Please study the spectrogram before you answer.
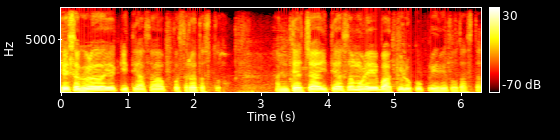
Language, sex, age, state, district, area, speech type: Marathi, male, 18-30, Maharashtra, Sangli, urban, spontaneous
